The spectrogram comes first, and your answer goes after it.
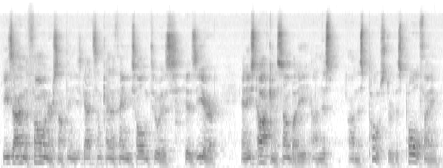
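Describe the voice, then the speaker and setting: Earnest man telling a story in an echoey room. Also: mid-range voice. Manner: halting and earnest, many restarts. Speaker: political candidate. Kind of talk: personal storytelling.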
